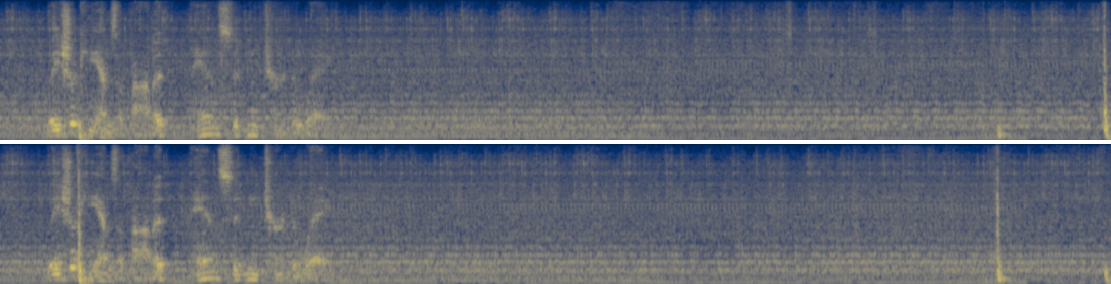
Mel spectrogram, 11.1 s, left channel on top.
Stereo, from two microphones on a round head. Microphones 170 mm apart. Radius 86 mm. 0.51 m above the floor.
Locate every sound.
0.5 s a man speaking: 40° left (ahead or behind), 1.3 m; by 3.4 s 45° right (ahead or behind), 1.4 m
